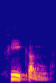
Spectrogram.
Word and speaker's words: fecund: two slashes uh that the stress is placed on Feen the first syllable Fe we say feon all right able to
